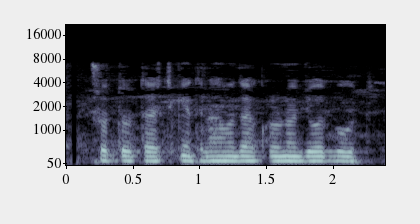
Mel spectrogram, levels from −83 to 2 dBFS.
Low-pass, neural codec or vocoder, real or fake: 7.2 kHz; none; real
